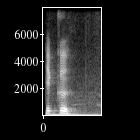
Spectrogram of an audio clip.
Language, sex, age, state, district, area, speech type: Sindhi, female, 60+, Delhi, South Delhi, urban, read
